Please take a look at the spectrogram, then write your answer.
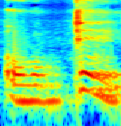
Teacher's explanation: ኦ አይደለ? ስለዚህ ኦ የሆነ ድምጼ open ሳይሆን ምላት open so ትን የምትለዋ ድምጽ ላይ ትንሽ ቀዝቀዝ ላለሁኝ ኦ የምትለዋ ላይ ትንሽ ጮክላለሁኝ ወይም ስትረስ አረጋታለሁ።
